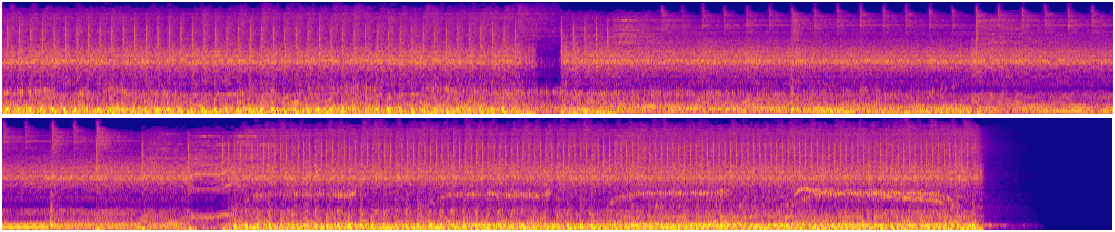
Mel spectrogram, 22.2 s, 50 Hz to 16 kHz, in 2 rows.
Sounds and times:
Music: 0.0s - 21.2s.

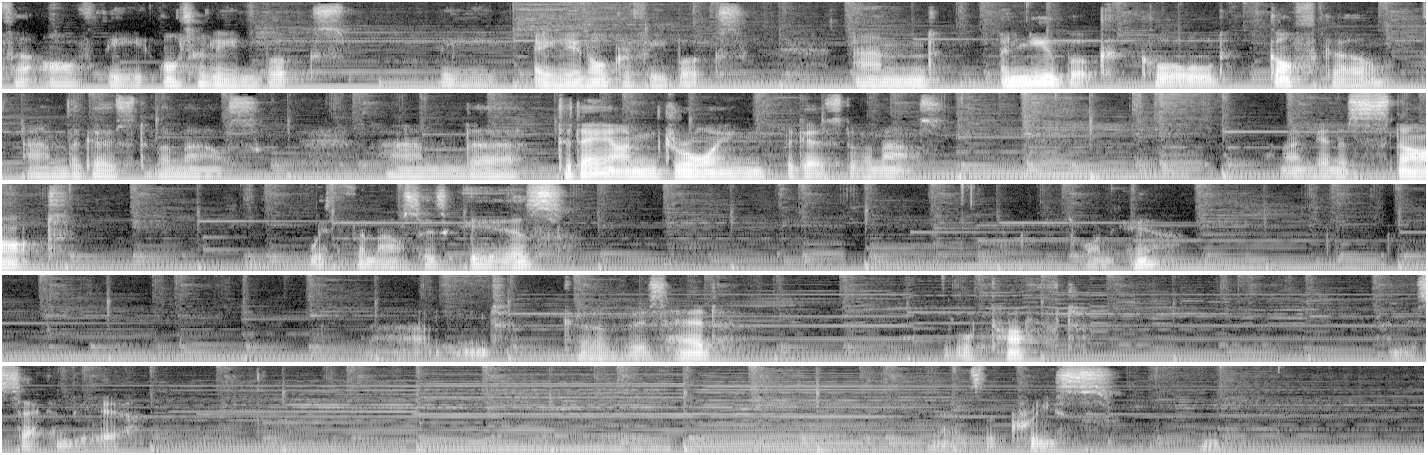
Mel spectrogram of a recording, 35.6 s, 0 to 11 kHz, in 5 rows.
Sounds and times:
Speech: 0.0s - 3.7s, 4.3s - 8.4s, 9.0s - 11.8s, 15.8s - 17.1s, 19.6s - 20.2s, 23.2s - 25.0s, 26.1s - 26.8s, 28.3s - 29.2s, 33.1s - 34.6s
Music: 0.0s - 35.5s.

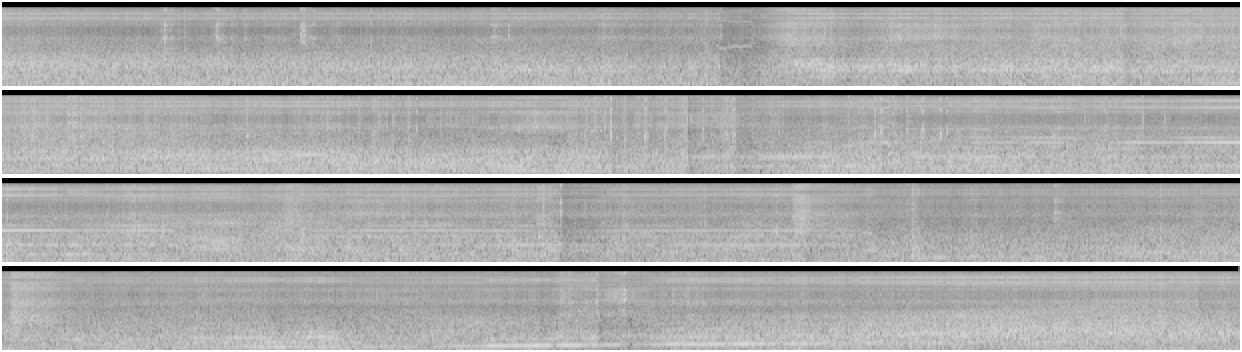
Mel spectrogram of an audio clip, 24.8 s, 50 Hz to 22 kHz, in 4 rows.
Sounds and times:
Bus: 0.0s - 24.7s.

